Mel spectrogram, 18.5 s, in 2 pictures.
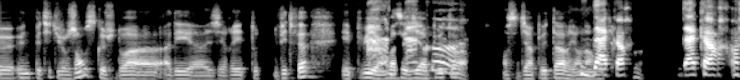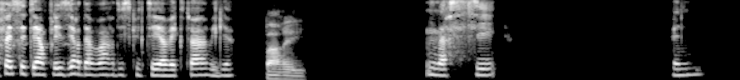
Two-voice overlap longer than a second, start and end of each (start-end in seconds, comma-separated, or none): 4.6-5.9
